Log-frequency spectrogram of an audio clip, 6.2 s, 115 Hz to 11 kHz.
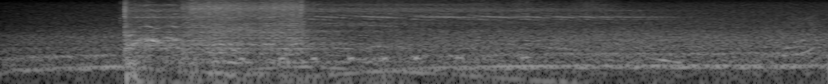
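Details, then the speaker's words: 1955 Chevrolet Nomad fed from a jug off the fuel pump: a short crank, then it catches, runs roughly at a ragged idle and stalls. Spark is present; owner suspects watery fuel. "yeah okay well I don't know what is going on now it did just run off the bottle now it's not running off the bottle"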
